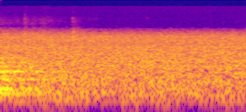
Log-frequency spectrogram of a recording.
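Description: Faint, steady background hiss of room tone, with no distinct events.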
